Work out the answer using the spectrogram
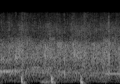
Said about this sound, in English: So let's give a round of applause for that.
